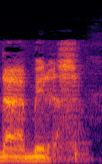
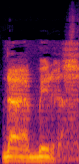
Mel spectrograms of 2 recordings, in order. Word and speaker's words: diabetes: Wilford, I think you're saying it wrong. – Diabetes. – No, Wilford, it's diabetes. It's diabetes. – Diabetes. – Yeah, okay. It's an extra vowel in there.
